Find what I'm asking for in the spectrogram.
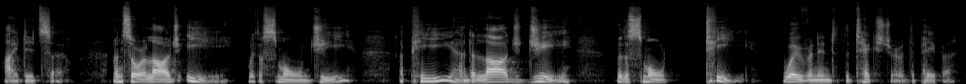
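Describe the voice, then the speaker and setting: A man narrates a classic story as an audiobook reader. His voice is fairly low, with a distinctly husky texture. The delivery is scripted literary narration. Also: measured pace.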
